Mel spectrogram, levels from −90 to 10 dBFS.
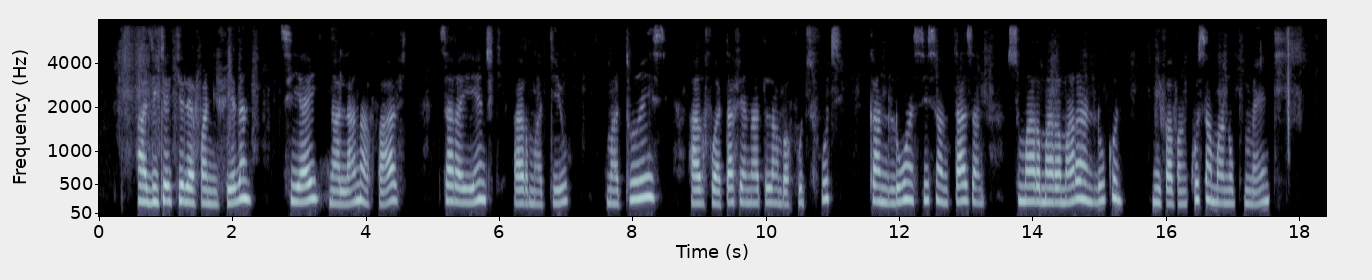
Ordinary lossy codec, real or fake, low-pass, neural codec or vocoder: MP3, 64 kbps; real; 7.2 kHz; none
